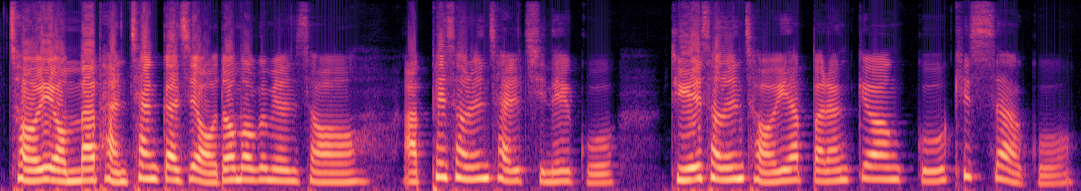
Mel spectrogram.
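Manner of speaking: normal talking voice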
